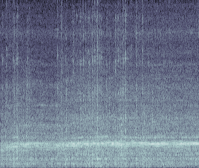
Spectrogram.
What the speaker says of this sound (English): I'll grab my mixer again.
